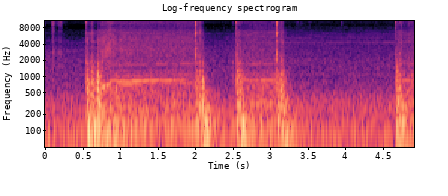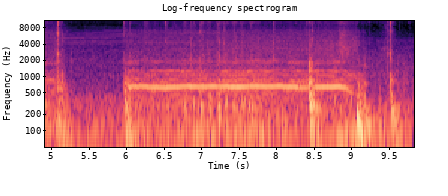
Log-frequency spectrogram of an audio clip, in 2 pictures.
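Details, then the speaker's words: 2004 Ford F150 FX4 driver-side power window that had failed to roll up now cycles normally while the connector is wiggled during troubleshooting; steady motor whine with a clunk at each end of travel. "All right, now y'all gonna think I'm making things up here. that window I know wasn't working before. That was my driver's side."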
